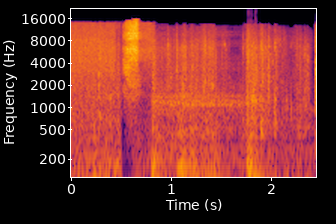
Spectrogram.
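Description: Loud, rumbling crash sound effect of two steel tanker hulls colliding, with two sharp hissing bursts, one about half a second in and one near the end.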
